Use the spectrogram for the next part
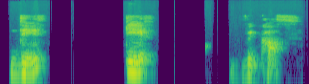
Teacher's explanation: Produced by the tongue is close to the top and the front of the mouth, and the lips are not rounded. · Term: the shorter E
